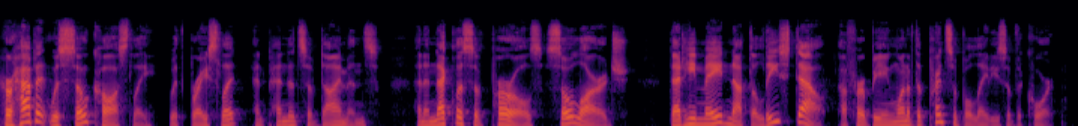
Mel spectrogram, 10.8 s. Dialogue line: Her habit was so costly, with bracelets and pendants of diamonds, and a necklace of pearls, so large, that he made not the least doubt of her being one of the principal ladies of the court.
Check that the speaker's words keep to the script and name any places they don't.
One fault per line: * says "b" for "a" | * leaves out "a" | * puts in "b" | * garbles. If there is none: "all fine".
* says "bracelet" for "bracelets"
